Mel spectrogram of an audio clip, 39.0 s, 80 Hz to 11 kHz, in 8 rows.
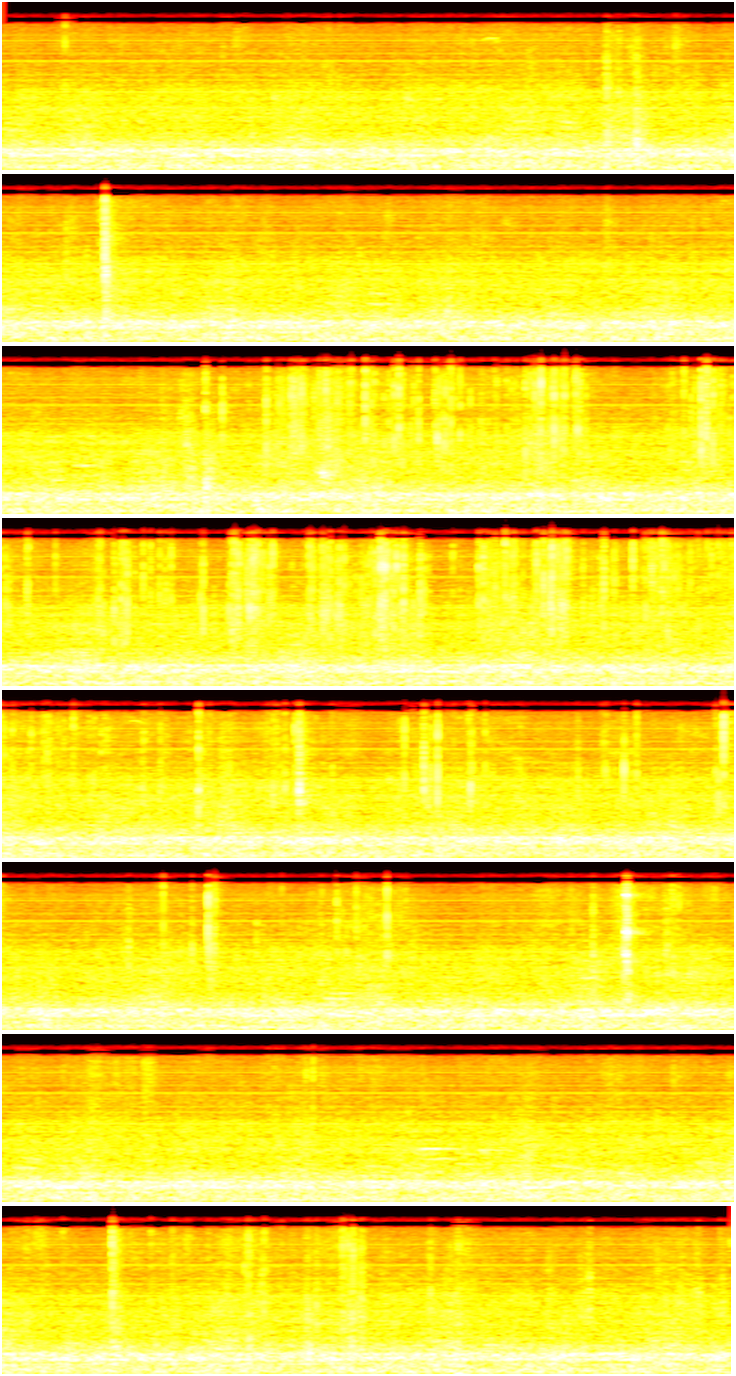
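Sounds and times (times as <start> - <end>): steady low hum: 0.0 - 39.0
cardboard and paper crackling: 11.2 - 24.5, 25.2 - 27.2, 35.2 - 37.4.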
